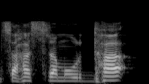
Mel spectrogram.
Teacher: Dha is Mahaprana there.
